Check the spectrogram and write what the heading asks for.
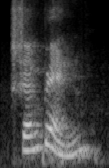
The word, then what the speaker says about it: champagne: at least idea that if a word is a french then it should be champagne is a french word then ch must be shown if the word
